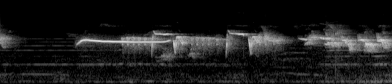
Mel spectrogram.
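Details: Bar-winged prinia song used as a lure. A clean upward-sweeping whistle flows into scratchy, buzzing trills, followed by a second jumbled burst.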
